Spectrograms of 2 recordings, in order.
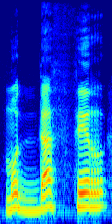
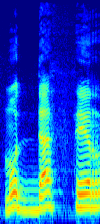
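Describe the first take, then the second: Both takes have the same delivery.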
